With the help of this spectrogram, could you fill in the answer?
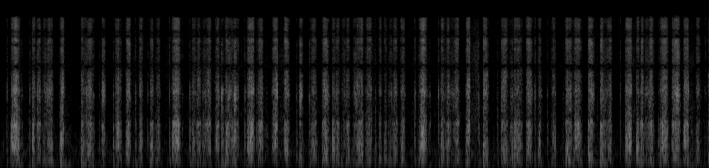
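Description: A fountain pen's steel nib scratches across a sheet of lined writing paper while writing in green ink. The sound is a quick run of dry, bright, scratchy strokes with short gaps between them, carrying almost no low end.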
